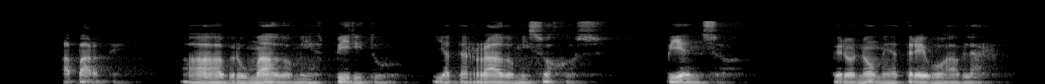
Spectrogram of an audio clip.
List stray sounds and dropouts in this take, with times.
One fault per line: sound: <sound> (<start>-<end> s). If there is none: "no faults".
no faults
